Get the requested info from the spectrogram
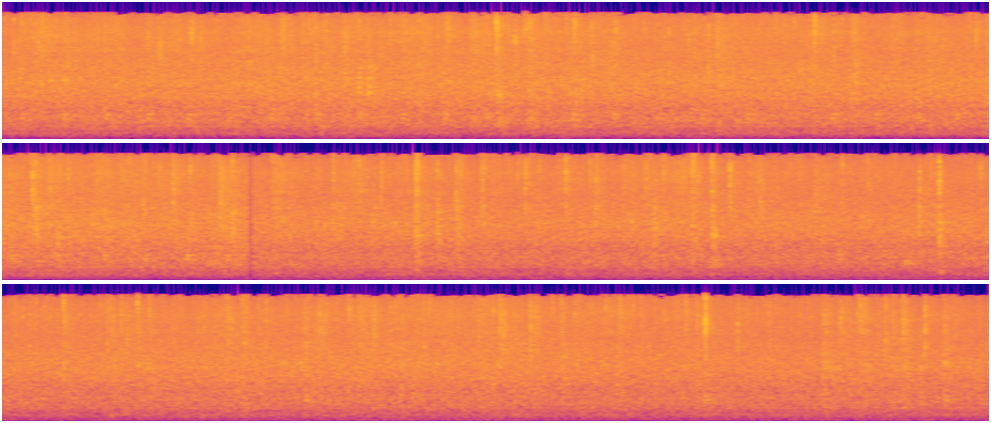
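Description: Steady rain: an even hiss of falling rain with scattered close drops ticking now and then.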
